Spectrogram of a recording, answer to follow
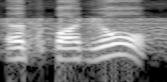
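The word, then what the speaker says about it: Español: The Hawaiians couldn't pronounce the first word they were taught, Espanol. There's no ES pronunciation. They kept saying paniola.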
